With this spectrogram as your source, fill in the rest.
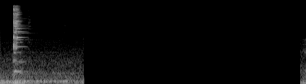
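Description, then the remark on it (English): A single bright clink of wine glasses in a toast rings out and fades quickly over a low background hum, followed by abrupt silence. “Cheers. Cheers.”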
